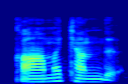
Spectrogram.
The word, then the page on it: kamachanda: Pali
